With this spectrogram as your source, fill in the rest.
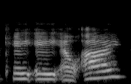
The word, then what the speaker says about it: Kali: Mary, Mother Mary, Isis, Kali, which is Kali, or Durga, Durga.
